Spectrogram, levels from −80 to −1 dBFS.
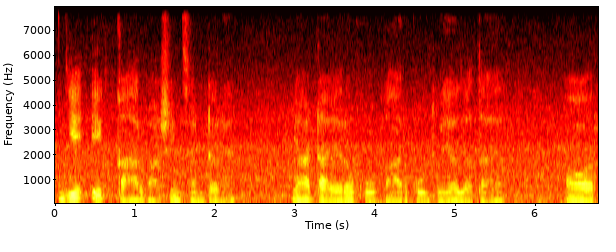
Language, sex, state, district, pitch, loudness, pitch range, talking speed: Hindi, female, Chhattisgarh, Raipur, 165 Hz, -21 LUFS, 160-175 Hz, 130 wpm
